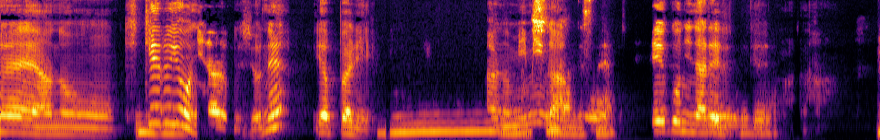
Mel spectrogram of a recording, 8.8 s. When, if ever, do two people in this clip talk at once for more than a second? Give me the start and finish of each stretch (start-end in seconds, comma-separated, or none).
4.9-6.2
